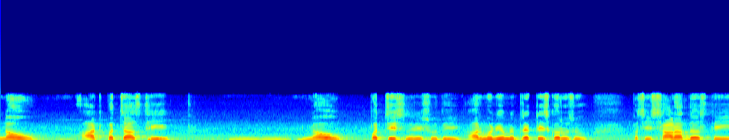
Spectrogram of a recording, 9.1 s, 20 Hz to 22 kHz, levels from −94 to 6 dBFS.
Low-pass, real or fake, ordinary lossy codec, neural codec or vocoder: 7.2 kHz; real; none; none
